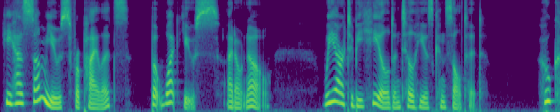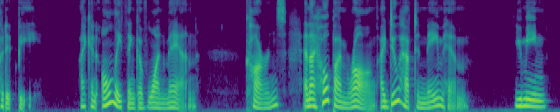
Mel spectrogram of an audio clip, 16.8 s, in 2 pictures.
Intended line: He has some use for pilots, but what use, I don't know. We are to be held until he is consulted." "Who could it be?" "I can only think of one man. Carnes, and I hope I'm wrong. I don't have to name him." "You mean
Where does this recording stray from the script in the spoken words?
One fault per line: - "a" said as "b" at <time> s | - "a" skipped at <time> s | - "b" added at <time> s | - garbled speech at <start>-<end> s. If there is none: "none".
- "held" said as "healed" at 5.4 s
- "don't" said as "do" at 14.2 s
